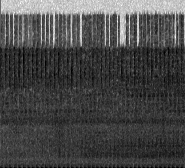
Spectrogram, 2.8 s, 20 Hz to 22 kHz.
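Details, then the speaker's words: 250cc Hammerhead go-kart, came in dead-battery, non-running, broken throttle, after basic work; cranked with no gas, quick even thumping single-cylinder idle with no stumbles, smoother than its earlier shaking: normal idle. "Yeah, it's even running better. Like, it was really shaky before. Now it just sounds smooth."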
